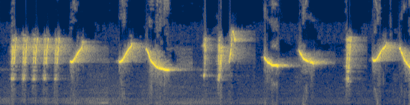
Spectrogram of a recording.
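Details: Sunbird song for tutoring cage birds: a fast stuttered burst of five high notes, then curved whistled sweeps falling in pitch, with short bright notes between.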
